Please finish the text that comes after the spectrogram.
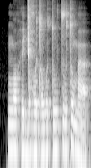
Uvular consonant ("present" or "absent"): present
